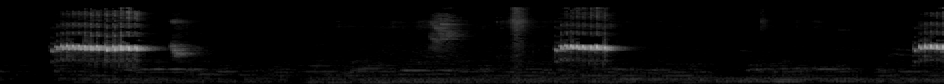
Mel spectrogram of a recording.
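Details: Female sooty-headed bulbul call used to attract wild males: three rapid pulsed chattering bursts, each about a second long, come roughly every four to five seconds over a low steady background hum.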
